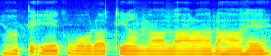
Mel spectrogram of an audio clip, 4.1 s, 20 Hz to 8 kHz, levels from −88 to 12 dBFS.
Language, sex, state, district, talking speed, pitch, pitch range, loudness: Hindi, male, Jharkhand, Deoghar, 115 wpm, 110 Hz, 110-115 Hz, -15 LUFS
